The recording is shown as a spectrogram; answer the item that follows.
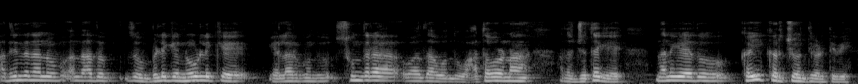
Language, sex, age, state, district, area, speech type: Kannada, male, 45-60, Karnataka, Mysore, urban, spontaneous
